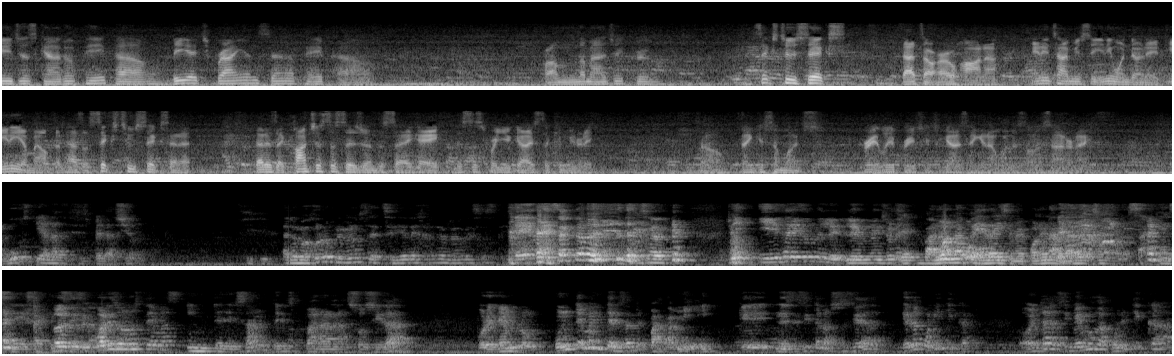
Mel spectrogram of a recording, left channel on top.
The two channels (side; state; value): both; different; correlation 0.00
